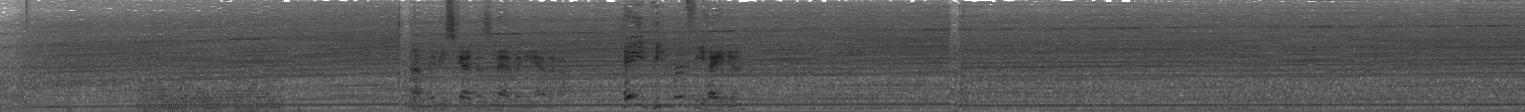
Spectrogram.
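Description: A racing car engine drones steadily, its pitch shifting with the gears.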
